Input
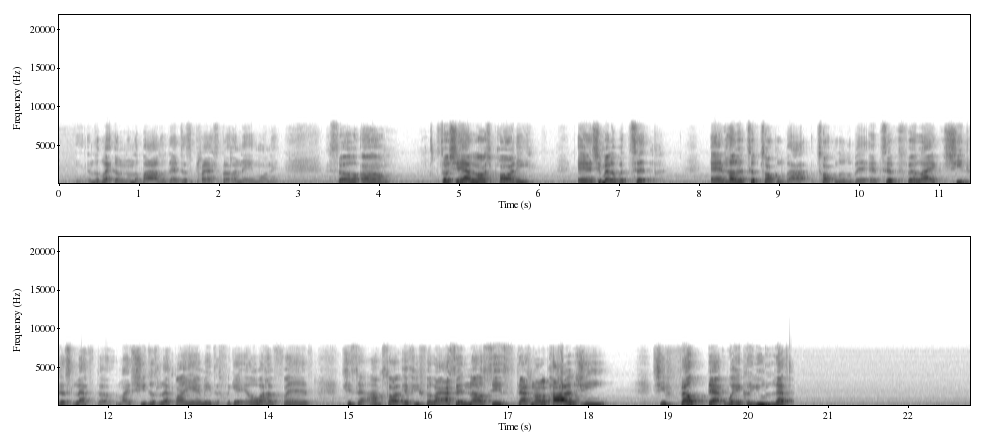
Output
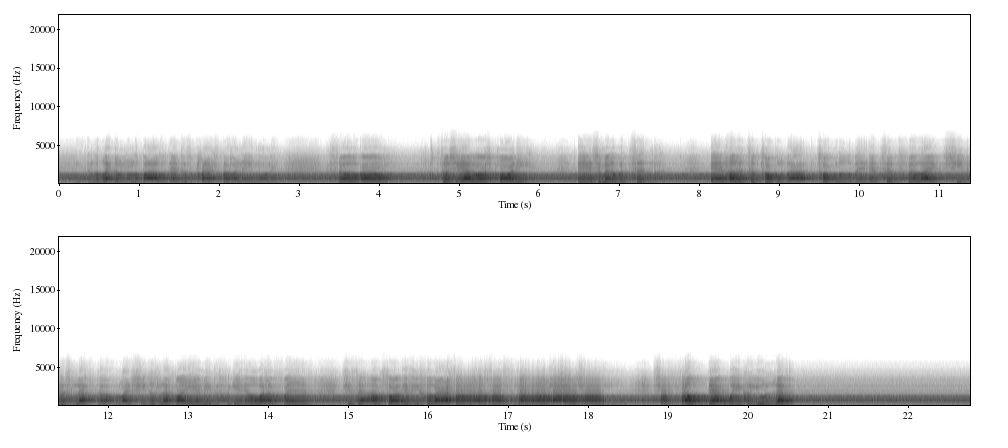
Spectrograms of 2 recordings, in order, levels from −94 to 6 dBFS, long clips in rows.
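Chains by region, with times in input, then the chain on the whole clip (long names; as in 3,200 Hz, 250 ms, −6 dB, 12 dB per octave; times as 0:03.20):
0:16.27–0:19.21: hard clipping −21.5 dBFS + single-tap delay 270 ms −21 dB + saturating transformer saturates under 1,200 Hz
whole clip: compressor on every frequency bin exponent 0.4; elliptic band-pass filter 210–3,500 Hz, stop band 40 dB; flat-topped bell 940 Hz +15.5 dB 1.1 octaves; level −11 dB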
